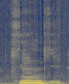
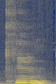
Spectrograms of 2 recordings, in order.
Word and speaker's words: King: a isso na verdade o sobrenome dele não se pronuncia King mas sim Quem então na realidade quando a gente se referir a ele a gente deve chamar esquecer esse G no final então fica só Stephen Kim Tá certo então era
